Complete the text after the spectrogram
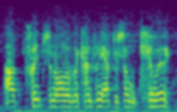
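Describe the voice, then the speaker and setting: An actor playing a cantankerous, fussy older frontier doctor who scolds indignantly in an old radio western. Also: male voice, high voice, little pitch movement, a little fast, close to an everyday voice. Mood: scolding, indignant. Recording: muffled, noisy old radio recording.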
